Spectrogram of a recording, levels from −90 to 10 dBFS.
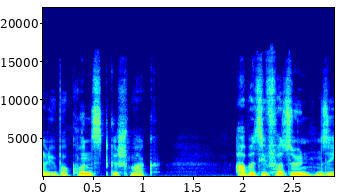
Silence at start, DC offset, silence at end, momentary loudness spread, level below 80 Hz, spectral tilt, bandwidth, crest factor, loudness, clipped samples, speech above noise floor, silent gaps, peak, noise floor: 0 s; under 0.1%; 0 s; 8 LU; -70 dBFS; -5.5 dB/octave; 16.5 kHz; 18 dB; -29 LUFS; under 0.1%; 37 dB; none; -12 dBFS; -66 dBFS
